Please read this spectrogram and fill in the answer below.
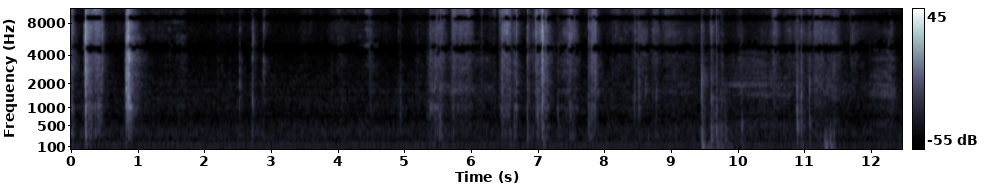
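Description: Scattered clicks and taps of a metal teaspoon and plastic spice jars being handled while onion powder is measured into a small ceramic bowl, with two duller thumps later on as jars are handled against the wooden board. A steady low hum runs underneath.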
